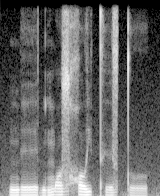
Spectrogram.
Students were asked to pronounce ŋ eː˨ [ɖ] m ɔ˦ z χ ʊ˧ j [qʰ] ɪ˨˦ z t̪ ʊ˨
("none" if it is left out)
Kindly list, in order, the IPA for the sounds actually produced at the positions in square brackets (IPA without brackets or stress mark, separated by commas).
d, t̪ʰ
